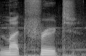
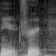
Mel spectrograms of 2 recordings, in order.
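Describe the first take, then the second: First: The first word rhymes with 'hut'. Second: The first word rhymes with 'cute'. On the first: The speaker calls it wrong. "I had pronounced it mutt fruit" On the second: The speaker calls it right. "someone else corrected me, said it's mute fruit"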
